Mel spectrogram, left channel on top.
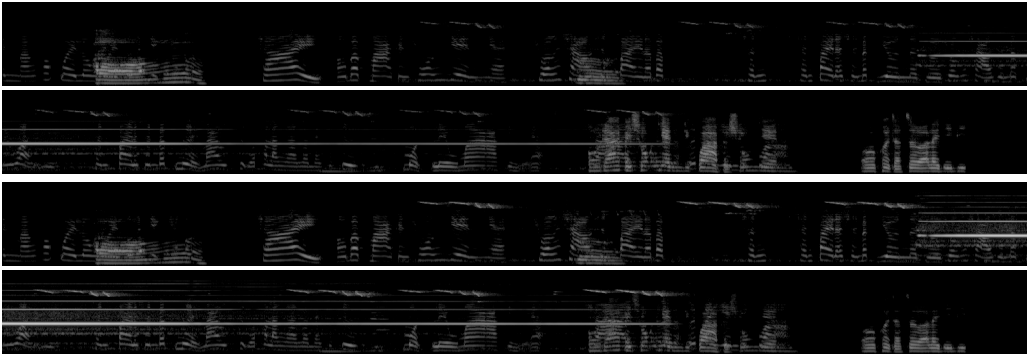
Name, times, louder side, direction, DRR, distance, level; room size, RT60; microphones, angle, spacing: voice 1, 0.0-1.9 2.3-6.6 7.4-10.8 11.1-13.8 14.3-15.7 16.0-18.2, right 2 dB, 15° right, 4.7 m, -50 dB
voice 2, 0.9-2.0 5.7-6.2 13.4-13.7 13.9-14.1 16.1-18.1 18.8-19.9, left 4 dB, 70° left, 3.3 m, -42 dB
sound 1, 4.1-5.1 5.7-7.7 8.2-9.9 10.6-11.5 12.0-12.1 12.3-12.4 13.1-15.2 15.8-17.1, right 12 dB, 50° right, 2.1 m, -42 dB
Wind instrument woodwind instrument, 9.2-16.6, right 11 dB, 80° right, 0.5 m, -25 dB
open air
head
